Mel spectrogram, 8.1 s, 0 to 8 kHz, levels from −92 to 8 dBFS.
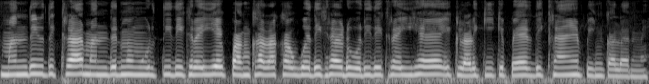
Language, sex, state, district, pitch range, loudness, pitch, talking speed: Hindi, female, Uttar Pradesh, Deoria, 220-240 Hz, -19 LUFS, 230 Hz, 220 wpm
